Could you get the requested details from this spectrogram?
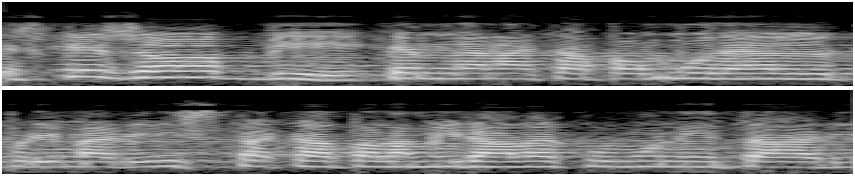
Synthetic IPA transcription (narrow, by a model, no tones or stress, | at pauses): eskezɔbikɛmd̪ənakapəumːuðɛlˠpɾiməɾist̪əkapələmiɾaðəkumunit̪aɾi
